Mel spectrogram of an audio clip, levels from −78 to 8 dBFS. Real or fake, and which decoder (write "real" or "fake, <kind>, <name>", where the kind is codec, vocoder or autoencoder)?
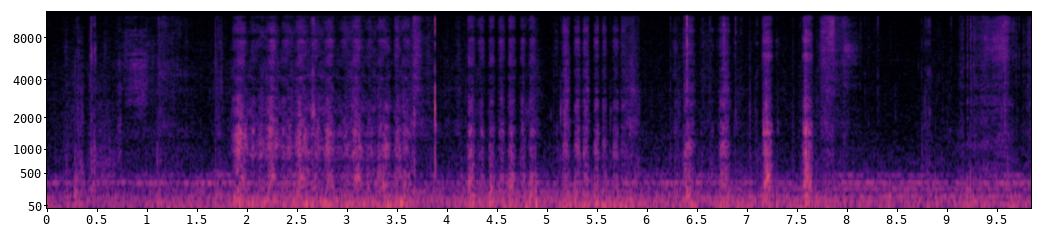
real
